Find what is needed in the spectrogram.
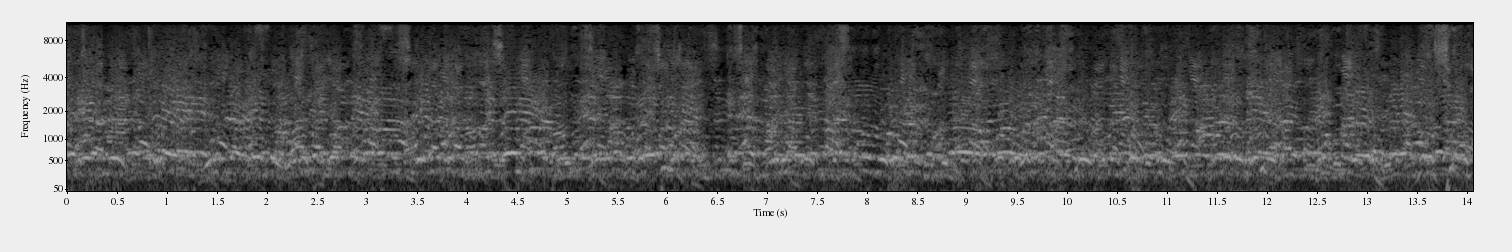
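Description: Only speech: a man and a woman talking loudly at the same time, their voices overlapping without a break.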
